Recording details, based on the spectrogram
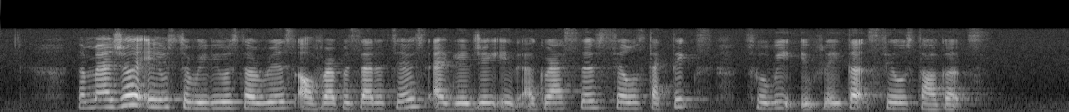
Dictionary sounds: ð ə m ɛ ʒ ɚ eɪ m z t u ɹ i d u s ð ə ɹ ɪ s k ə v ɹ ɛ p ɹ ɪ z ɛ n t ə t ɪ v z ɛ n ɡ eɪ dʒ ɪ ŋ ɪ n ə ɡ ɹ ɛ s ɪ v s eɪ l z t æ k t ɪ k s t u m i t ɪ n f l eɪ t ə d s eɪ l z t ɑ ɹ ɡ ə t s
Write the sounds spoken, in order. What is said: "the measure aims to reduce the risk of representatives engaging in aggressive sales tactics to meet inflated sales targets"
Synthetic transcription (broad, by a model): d ə m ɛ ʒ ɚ eɪ m s t u ɹ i d u s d ə ɹ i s ə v ɹ ɛ p ɹ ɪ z ɛ n t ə t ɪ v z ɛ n ɡ eɪ dʒ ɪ ŋ ɪ n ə ɡ ɹ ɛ s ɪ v s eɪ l s t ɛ k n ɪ k s t u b i t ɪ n f l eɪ t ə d s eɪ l s t ɑ ɡ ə t s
